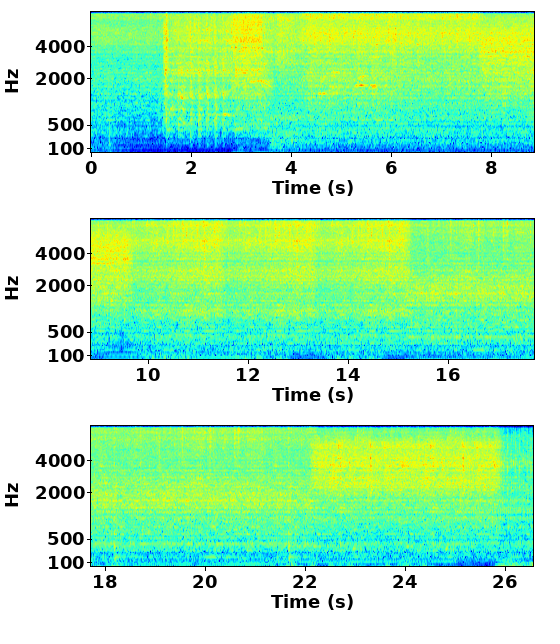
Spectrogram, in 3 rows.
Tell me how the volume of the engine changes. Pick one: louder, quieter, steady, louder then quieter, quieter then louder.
quieter.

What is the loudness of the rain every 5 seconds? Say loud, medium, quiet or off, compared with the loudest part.
medium, loud, loud, loud, loud, loud.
